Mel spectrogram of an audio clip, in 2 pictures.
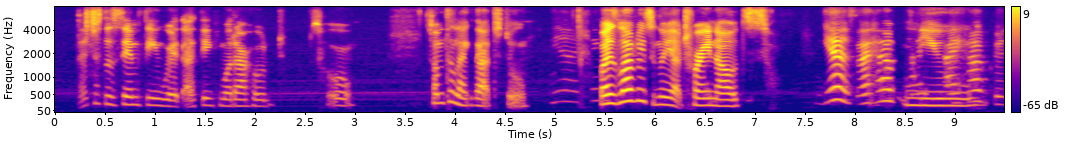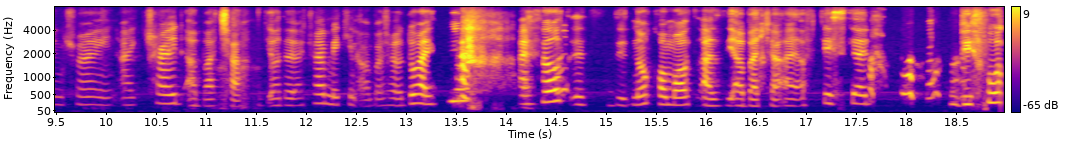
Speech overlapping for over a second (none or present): none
